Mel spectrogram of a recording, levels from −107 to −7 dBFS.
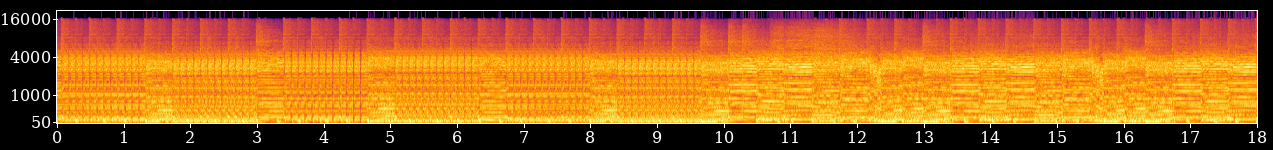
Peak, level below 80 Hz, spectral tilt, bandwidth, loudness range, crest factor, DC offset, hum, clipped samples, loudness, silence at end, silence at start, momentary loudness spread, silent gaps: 0 dBFS; -20 dBFS; -3.5 dB/octave; 17.5 kHz; 2 LU; 10 dB; 0.4%; none; 0.2%; -8 LUFS; 0 s; 0 s; 3 LU; none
